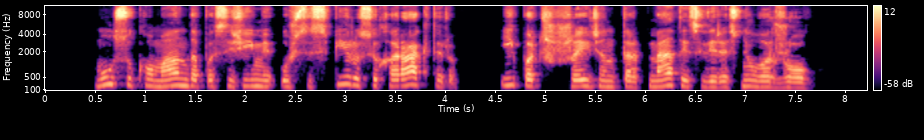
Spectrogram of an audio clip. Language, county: Lithuanian, Kaunas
